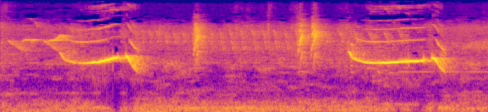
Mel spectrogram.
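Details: Common iora song: drawn-out whistled notes that dip then level off before a quick falling slur, repeated twice, with scattered high chips between phrases and faint low background noise.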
